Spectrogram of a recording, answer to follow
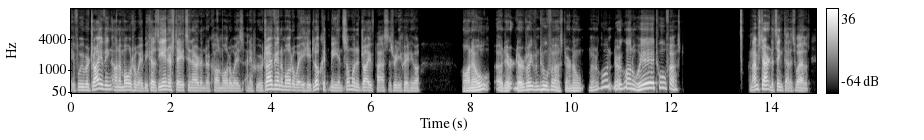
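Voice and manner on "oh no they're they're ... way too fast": fatherly voice, stumbling over words with repeats. Imitating his dad on the motorway as a car speeds past, imitating my dad. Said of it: "I give you a full impression of my dad".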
